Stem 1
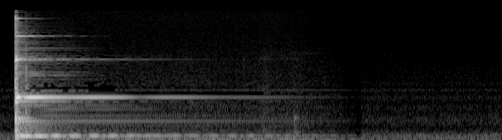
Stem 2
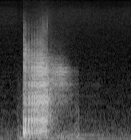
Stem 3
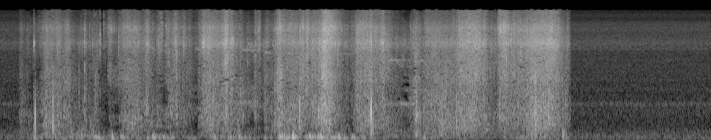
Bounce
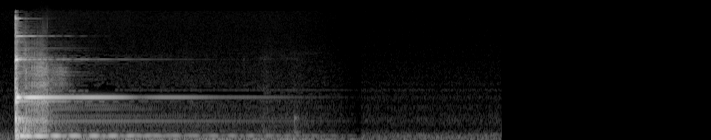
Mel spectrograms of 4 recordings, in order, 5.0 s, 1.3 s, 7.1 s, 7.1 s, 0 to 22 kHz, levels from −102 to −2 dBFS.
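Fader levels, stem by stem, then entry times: +1.0 dB, -14.5 dB, off; 0.00 s, 0.00 s, off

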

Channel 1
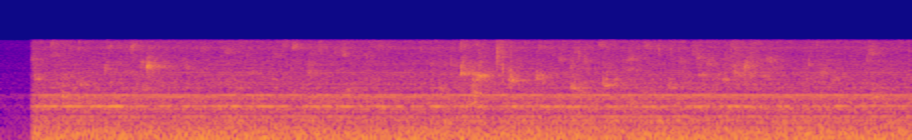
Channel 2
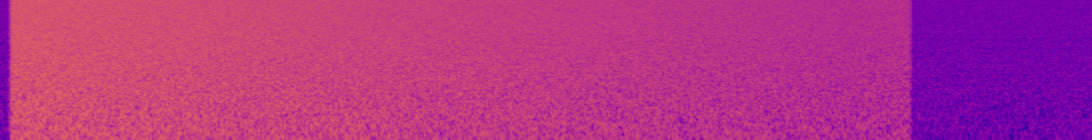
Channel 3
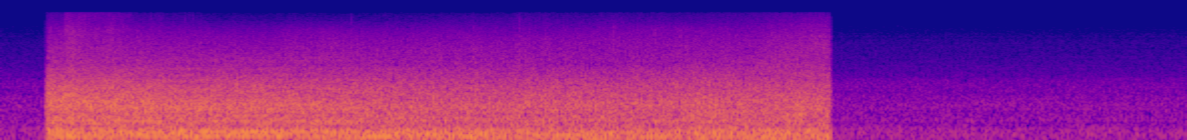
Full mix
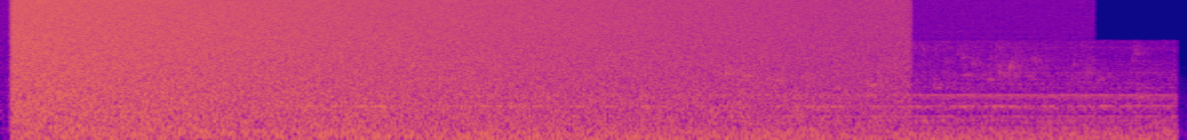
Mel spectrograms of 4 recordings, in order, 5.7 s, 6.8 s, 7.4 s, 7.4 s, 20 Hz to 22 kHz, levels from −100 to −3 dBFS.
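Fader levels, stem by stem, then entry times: -15.5, +2.5, -13.5 dB; 1.65, 0.00, 0.00 s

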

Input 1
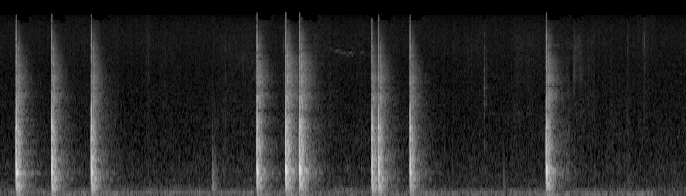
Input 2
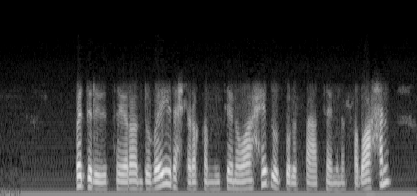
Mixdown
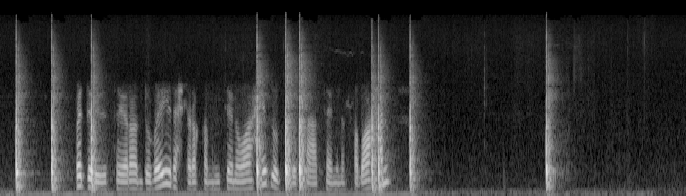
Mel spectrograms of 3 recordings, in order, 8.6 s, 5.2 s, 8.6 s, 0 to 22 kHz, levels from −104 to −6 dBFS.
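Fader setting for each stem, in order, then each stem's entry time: +0.5, -7.0 dB; 0.00, 0.00 s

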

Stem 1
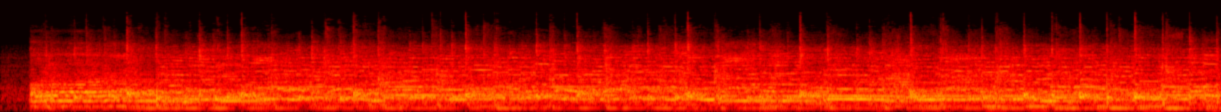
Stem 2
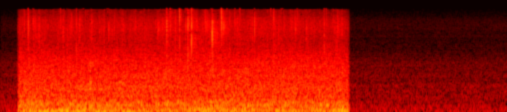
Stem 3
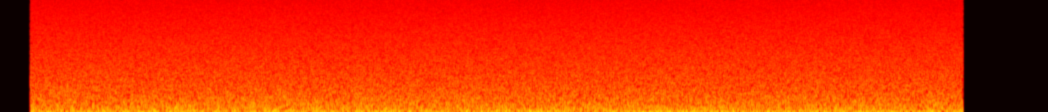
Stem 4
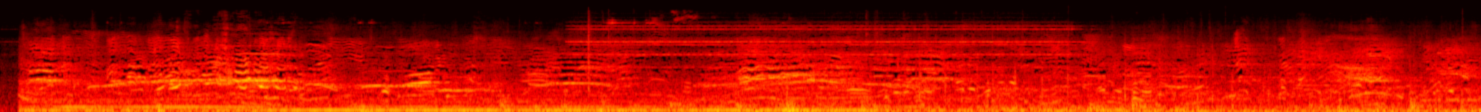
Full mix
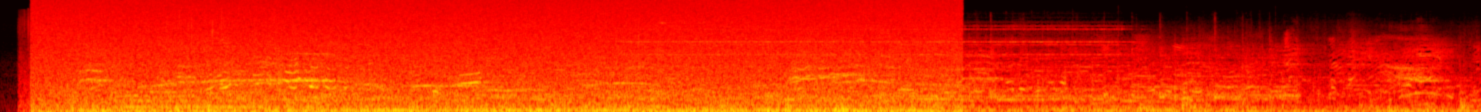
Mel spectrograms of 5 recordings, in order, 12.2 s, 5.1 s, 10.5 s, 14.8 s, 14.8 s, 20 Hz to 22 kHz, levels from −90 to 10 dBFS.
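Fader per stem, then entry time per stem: -2.5, -9.0, -2.0, +2.5 dB; 0.80, 0.00, 0.00, 0.50 s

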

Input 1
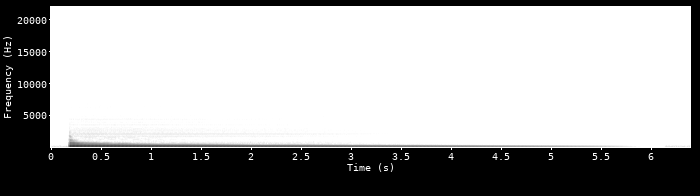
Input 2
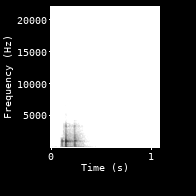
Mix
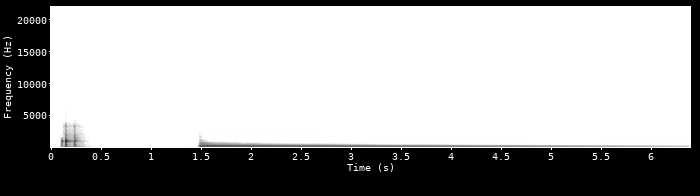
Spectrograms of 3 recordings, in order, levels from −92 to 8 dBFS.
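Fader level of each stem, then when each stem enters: -8.0, +1.5 dB; 1.30, 0.00 s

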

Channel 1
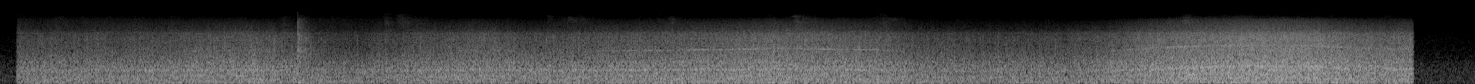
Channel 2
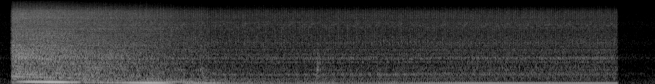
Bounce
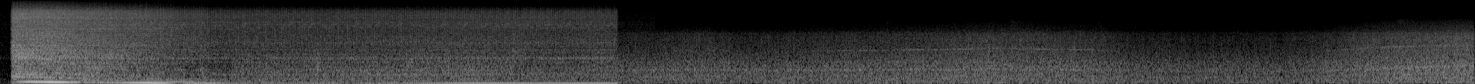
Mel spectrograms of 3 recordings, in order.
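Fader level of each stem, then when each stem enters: -12.0, +1.5 dB; 2.15, 0.00 s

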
